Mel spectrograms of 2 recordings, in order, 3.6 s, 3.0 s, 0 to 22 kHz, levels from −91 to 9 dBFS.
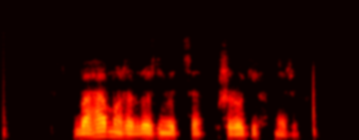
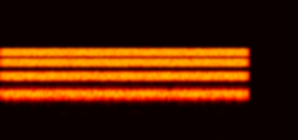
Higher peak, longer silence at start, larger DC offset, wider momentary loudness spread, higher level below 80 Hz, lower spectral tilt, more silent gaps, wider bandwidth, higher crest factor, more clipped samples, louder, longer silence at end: second, -14 dBFS vs -6 dBFS; first, 0.75 s vs 0 s; neither; first, 19 LU vs 1 LU; first, -78 dBFS vs under -90 dBFS; first, -9.5 dB/octave vs 7.5 dB/octave; neither; second, 4.5 kHz vs 5.6 kHz; first, 20 dB vs 14 dB; neither; second, -33 LUFS vs -15 LUFS; first, 0.7 s vs 0.5 s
